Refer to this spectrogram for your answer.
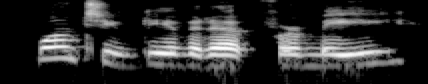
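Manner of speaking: soft, low, gentle and tender voice. Speaker recalls a man's request to them, imitating his tender voice. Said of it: "it would be a voice similar to this".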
